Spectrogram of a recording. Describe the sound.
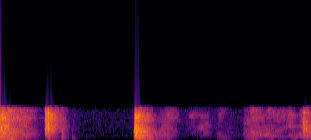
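A door being opened in a domestic scene: a few soft handling knocks give way to a louder clunk of the latch and mechanism, followed by quieter scraping and shuffling movement.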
